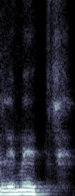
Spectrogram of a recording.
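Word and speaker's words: Lemaître: Eso lo descubrió un sacerdote que vivía en Bélgica que se llama Lemaitre, se escribe, pero se pronuncia Lemetre.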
